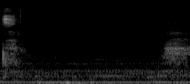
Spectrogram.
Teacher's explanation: So instead of saying /rɪsiːpt/, it should be pronounced /rɪˈsiːt/. Notice that the stress is on the second syllable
